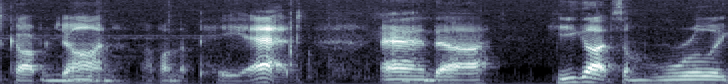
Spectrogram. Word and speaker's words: Payette: Which he's probably closer at the pronunciation than we are, because I think it really is Payette, but we call it Payette because it's just how we are.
